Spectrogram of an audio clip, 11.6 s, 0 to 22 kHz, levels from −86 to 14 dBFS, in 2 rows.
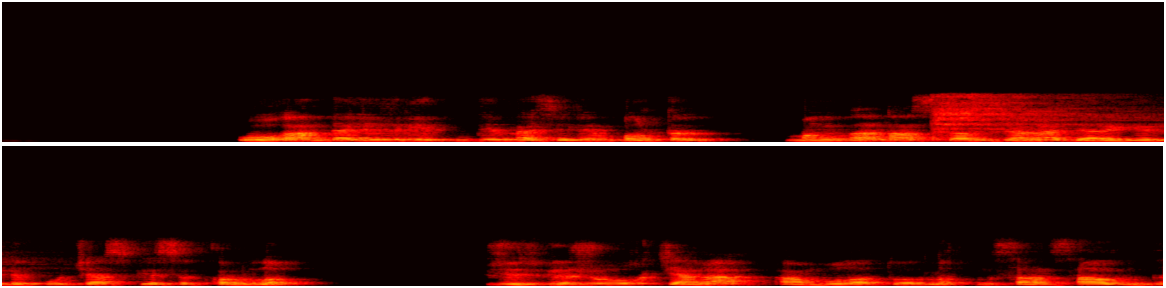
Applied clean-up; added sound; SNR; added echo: none; Crash cymbal; 15 dB; reverberation time 0.4 s.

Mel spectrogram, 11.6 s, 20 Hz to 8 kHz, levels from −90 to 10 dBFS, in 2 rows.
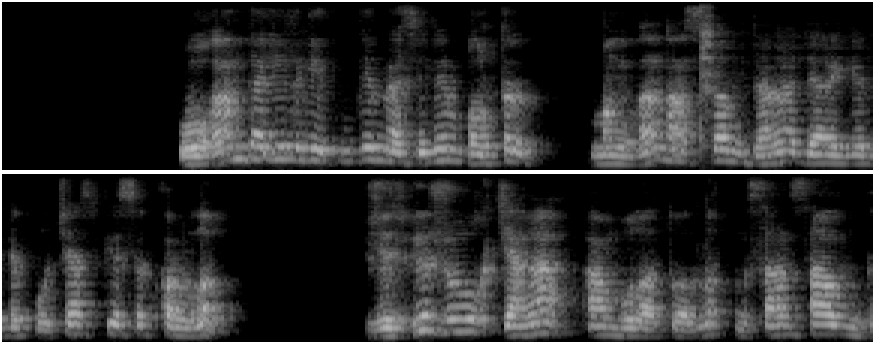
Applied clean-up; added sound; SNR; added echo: neural mask model DeepFilterNet 3.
